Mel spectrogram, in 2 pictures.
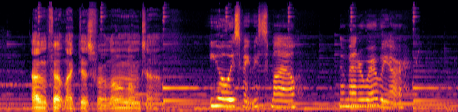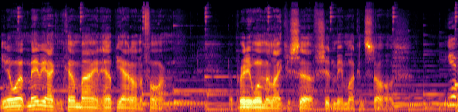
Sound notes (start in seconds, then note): none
